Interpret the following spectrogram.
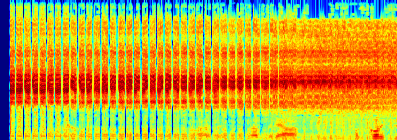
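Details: Large cicadas sitting in Crimean pistachio trees on the Black Sea coast at Fiolent, Crimea, shrilling: a dense, high, pulsed buzz at a steady rate, smoothing into a continuous hiss, with faint speech near the end.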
